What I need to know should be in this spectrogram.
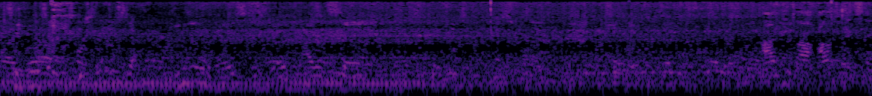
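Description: A crowd of people chatters and calls out at a distance outdoors.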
